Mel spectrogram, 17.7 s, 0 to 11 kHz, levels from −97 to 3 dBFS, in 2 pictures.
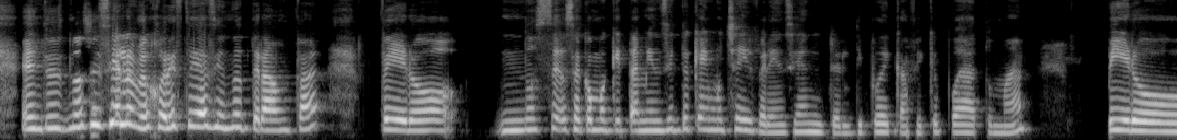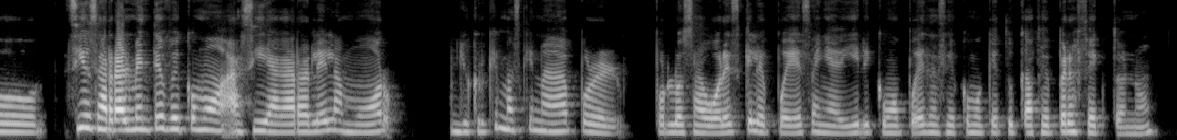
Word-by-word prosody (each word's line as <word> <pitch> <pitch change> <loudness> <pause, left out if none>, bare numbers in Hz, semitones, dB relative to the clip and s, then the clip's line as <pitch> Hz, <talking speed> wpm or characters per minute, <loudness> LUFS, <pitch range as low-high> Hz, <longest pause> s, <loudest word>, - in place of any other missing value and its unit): entonces 275 0 +2
no 310 - +4
sé 375 +1 +7
si 410 - +7
a - - +8
lo 390 -1 +7
mejor 285 0 +4
estoy 340 0 0
haciendo 310 -2 +4
trampa, 245 +7 +1 0.4
pero 235 -1 +1 0.2
no 235 +3 -2
sé, 255 +1 -7
o - - -4
sea, 250 0 -3
como 245 0 -1
que 235 0 -7
también 230 +1 -2
siento 250 +2 -6
que 265 - -6
hay 255 - -6
mucha 250 +1 -6
diferencia 200 -3 -5
entre 195 -3 -5
el 175 - -11
tipo 190 +2 -8
de 195 - -2
café 180 -2 -12
que 195 - -11
pueda 190 -2 -4
tomar, 180 +7 -9 0.6
pero 210 -4 +3
sí, 300 - +2
o 295 - +4
sea, 265 -2 +7
realmente 250 +3 +7
fue 265 0 +2
como 250 -3 +2
así 220 +1 0
agarrarle 200 +1 +1
el 235 +1 -1
amor, 200 -1 -3 0.3
yo 205 -1 -4
creo 210 - -7
que 300 - -9
más 245 -3 -1
que 245 - -11
nada 215 -1 -2
por 180 -5 -4 0.2
por 190 0 -6
los 190 -1 0
sabores 180 +1 -1
que - - -1
le 200 -3 -1
puedes 180 -1 -5
añadir 180 -1 -6
y - - -10
cómo 180 -1 -5
puedes 180 +1 -3
hacer 185 -1 -7
como 185 -1 -6
que 180 - -7
tu 185 0 -6
café 180 0 -1
perfecto, 180 -4 -3
¿no? 160 +6 -10
215 Hz, 225 wpm, -23 LUFS, 190-250 Hz, 0.6 s, a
